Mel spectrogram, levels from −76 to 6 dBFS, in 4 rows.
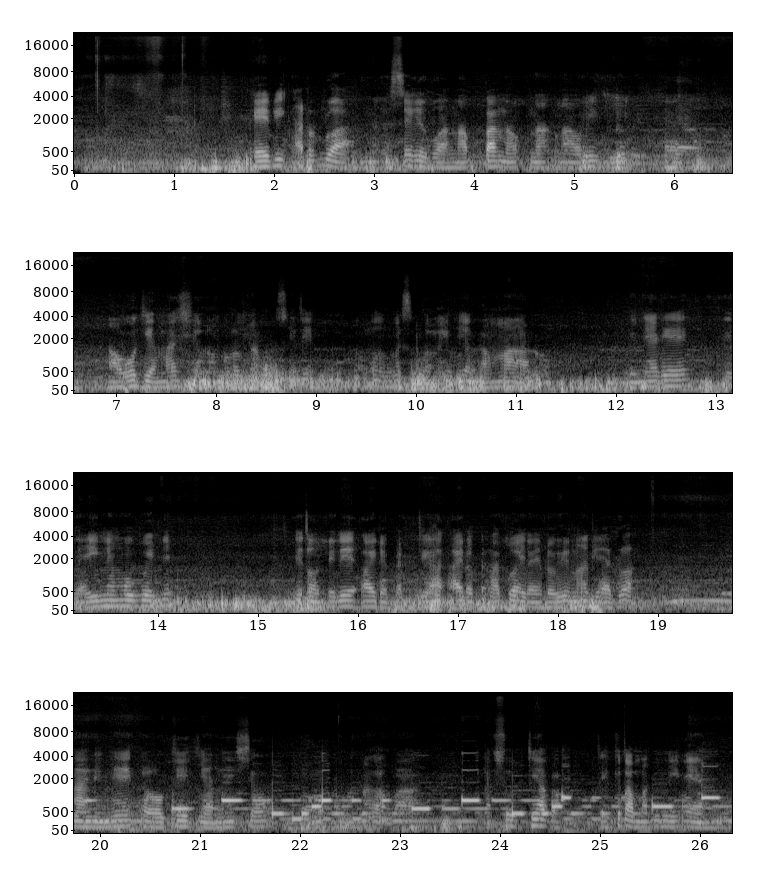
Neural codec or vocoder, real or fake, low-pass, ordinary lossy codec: codec, 44.1 kHz, 2.6 kbps, SNAC; fake; none; none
